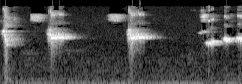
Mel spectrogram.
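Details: Black-headed bulbul (Brachypodius atriceps) with a few sharp, high chip notes spaced about a second apart, each preceded by a thin faint whistle, ending in a quick pair of notes.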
